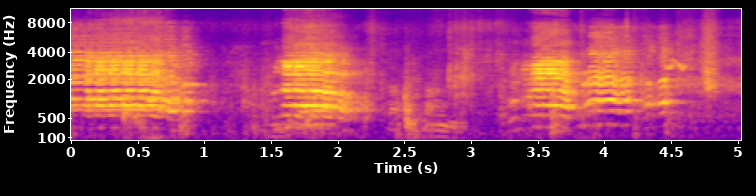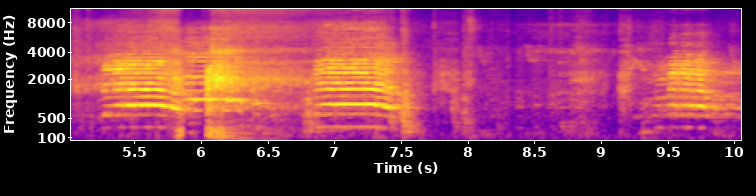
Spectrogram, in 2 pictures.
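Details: Boer goat on a village goat farm during crossbreeding with a young goat: loud, harmonic, quavering bleats repeated about six times in ten seconds, separated by short pauses, with faint handling noises.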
